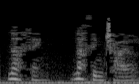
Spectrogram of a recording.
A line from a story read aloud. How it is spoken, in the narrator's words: she murmured, as in a dream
